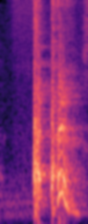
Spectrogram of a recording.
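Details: Adult male with diabetes who is unwell and recovering ("give me a week to get over this"), with blood pressure low at first: two quick, harsh coughs with a throat-clearing quality.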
